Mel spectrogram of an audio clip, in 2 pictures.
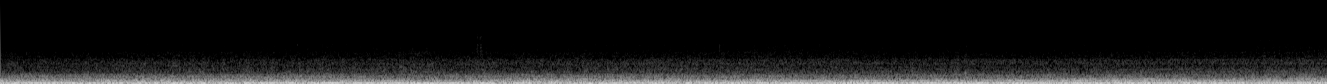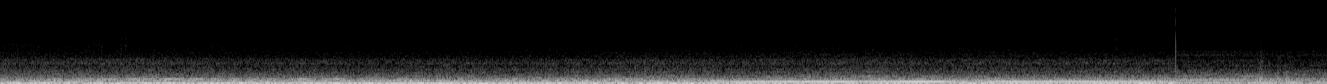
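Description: Car driving along a city road: a steady, loud low rumble of road and engine noise from a moving car. A low droning note comes up near the end, and the sound changes abruptly about a second before the end.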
